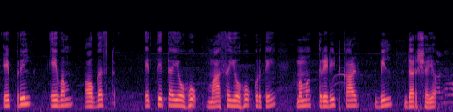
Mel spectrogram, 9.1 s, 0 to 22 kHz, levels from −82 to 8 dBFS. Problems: constant background noise, background conversations at intervals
